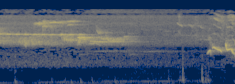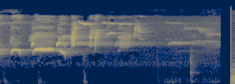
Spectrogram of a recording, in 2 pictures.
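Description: Small birds singing, several high chirps and trills overlapping, with a louder run of quick rising-and-falling chirps about three seconds in that fades out near the end.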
